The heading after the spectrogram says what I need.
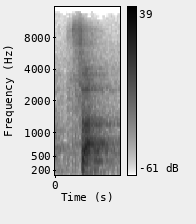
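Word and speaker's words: ف: Fa, fa, okay, fa. How do you say fa? Touch the lower lip to the edge of the upper teeth.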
